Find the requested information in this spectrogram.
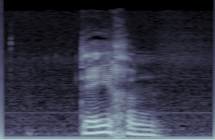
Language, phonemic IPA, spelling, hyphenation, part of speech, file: Dutch, /ˈdeː.ɣə(n)/, degen, de‧gen, noun, Nl-degen.ogg
- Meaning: 1. epee 2. duelling sword, court sword (slender sword used in duels and battles; distinct from a rapier) 3. hero, warrior, soldier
